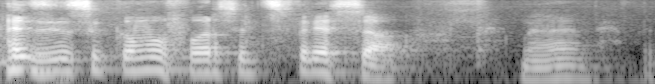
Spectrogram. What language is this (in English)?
Portuguese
